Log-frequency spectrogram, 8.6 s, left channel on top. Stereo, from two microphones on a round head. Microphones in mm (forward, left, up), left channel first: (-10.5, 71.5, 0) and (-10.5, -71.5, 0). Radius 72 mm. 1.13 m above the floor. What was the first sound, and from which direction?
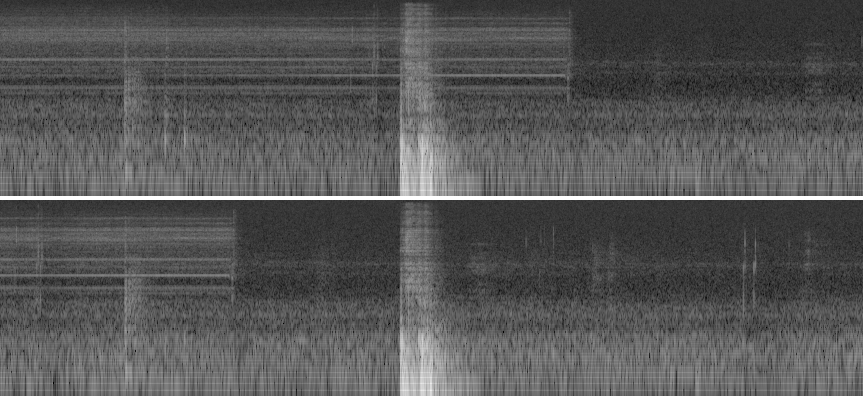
Chopping, 45° left (ahead or behind).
